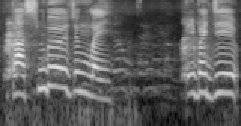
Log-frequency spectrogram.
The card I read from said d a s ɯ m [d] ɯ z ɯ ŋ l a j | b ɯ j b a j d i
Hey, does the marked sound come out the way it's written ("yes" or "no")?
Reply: no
